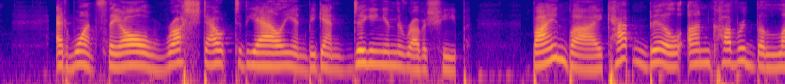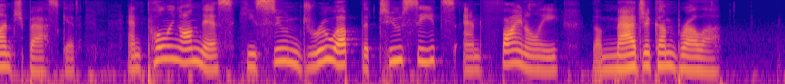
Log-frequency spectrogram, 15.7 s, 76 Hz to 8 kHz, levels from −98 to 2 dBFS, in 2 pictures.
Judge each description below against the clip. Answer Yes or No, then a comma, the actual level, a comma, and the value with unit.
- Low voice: No, high, 215 Hz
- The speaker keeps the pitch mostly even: No, average, 5.0 semitones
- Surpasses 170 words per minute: No, average, 155 wpm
